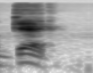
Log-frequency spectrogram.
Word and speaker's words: GEG: Global GEG. Rhymes with egg.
